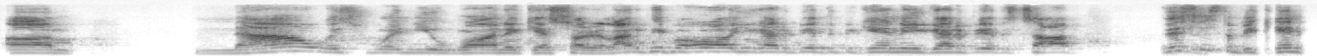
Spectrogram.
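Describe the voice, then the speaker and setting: High, bright-voiced energetic man. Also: fast talker. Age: 40s. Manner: energetic, repeats words while building up. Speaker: network marketing leader. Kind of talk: casual motivational talk.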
